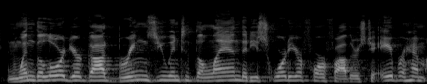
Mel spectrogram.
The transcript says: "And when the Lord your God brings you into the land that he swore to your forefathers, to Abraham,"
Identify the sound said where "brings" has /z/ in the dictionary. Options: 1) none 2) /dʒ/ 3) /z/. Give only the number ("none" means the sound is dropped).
3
